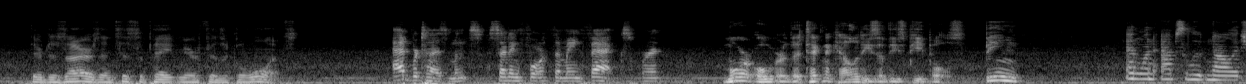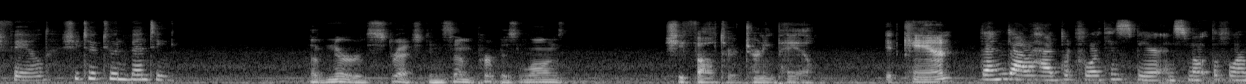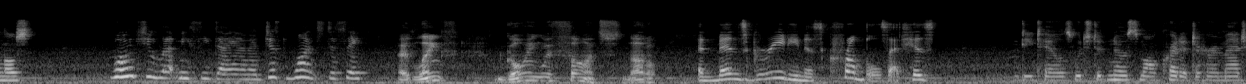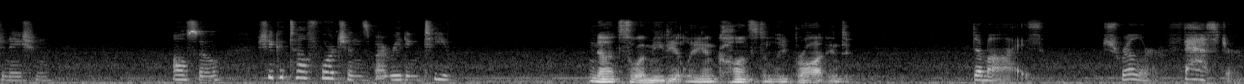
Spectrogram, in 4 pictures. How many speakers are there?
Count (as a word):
ten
